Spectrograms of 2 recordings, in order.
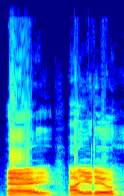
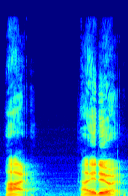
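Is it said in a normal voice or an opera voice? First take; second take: opera voice; normal voice. First: It is said in a put-on opera voice. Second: It is said in a normal speaking voice.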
